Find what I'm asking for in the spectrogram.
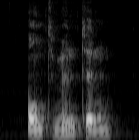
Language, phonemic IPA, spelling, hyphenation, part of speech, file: Dutch, /ˌɔntˈmʏn.tə(n)/, ontmunten, ont‧mun‧ten, verb, Nl-ontmunten.ogg
- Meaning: 1. to remelt coins 2. to demonetize, to remove coins from circulation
